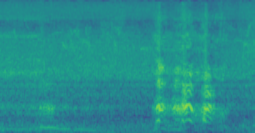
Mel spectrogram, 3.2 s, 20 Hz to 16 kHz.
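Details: Dobermann named Mayhem der Biss von Einherjer, aged 3 years 9 months, gives a quick run of three short, sharp barks close together after a quiet stretch of low background hum.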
